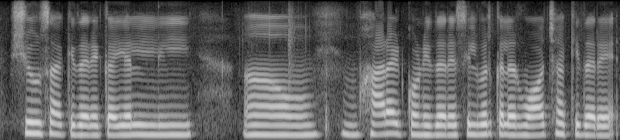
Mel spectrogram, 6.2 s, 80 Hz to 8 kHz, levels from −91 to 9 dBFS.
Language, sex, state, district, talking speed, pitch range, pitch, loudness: Kannada, female, Karnataka, Gulbarga, 105 wpm, 195-210 Hz, 200 Hz, -14 LUFS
